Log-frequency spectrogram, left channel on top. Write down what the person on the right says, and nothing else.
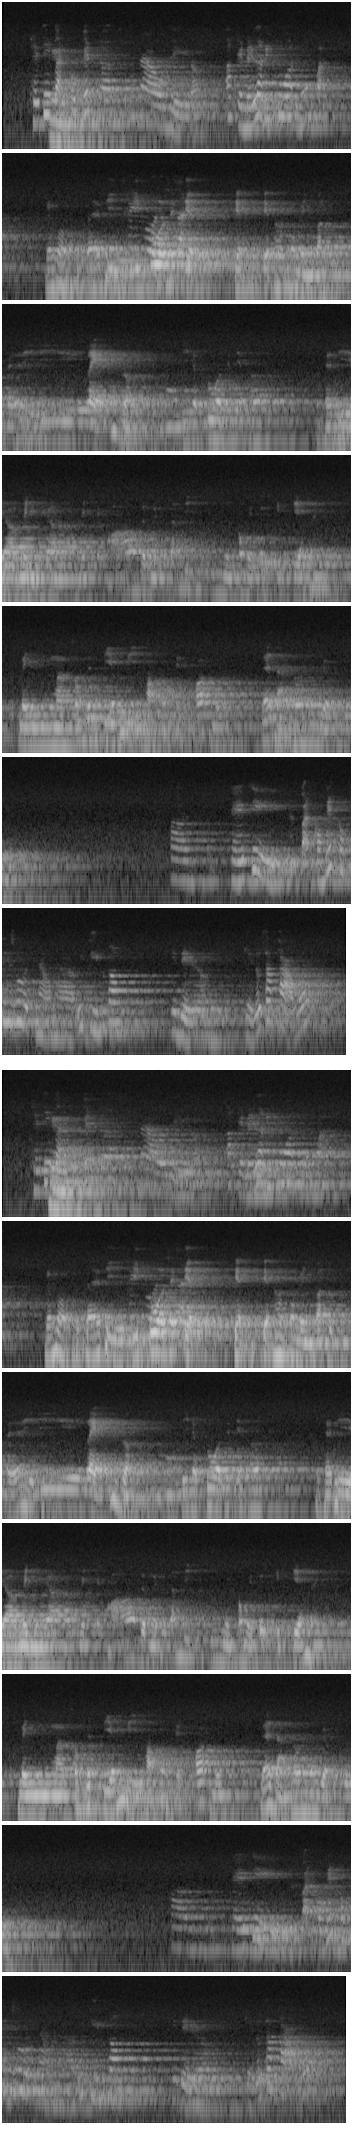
Ừ,
đúng rồi. Thực tế thì
đi
tour
sẽ
tiện
tiện tiện hơn cho mình. Còn thực tế thì đi lẻ cũng được. Nhưng mà đi theo tour sẽ tiện hơn. Như thế thì ờ, mình ờ, mình sẽ có được người ta dẫn đi. Mình không phải tự tìm kiếm này. Mình mà không biết tiếng thì họ cũng sẽ support mình dễ dàng hơn trong việc du lịch.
